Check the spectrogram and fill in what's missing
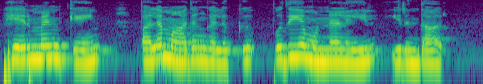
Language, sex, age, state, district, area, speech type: Tamil, female, 18-30, Tamil Nadu, Tiruvallur, urban, read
